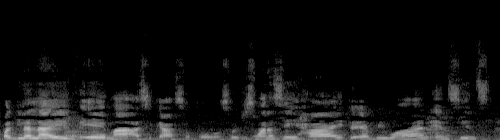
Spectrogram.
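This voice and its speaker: This middle-aged vlogger hosts a phone livestream in casual Filipino and English, naming viewers as she greets them and describing her day. Her Filipino-accented, mid-range voice is a little slow and a bit bright, with fairly even intonation, on a handheld phone and a rough recording.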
